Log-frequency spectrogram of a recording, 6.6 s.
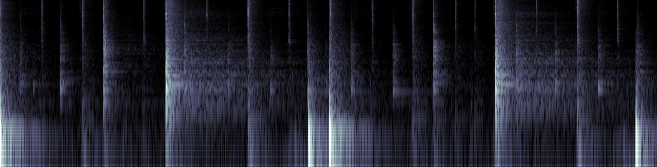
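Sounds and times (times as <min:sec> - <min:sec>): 
drums: 0:00.0 - 0:06.5.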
